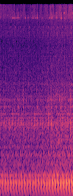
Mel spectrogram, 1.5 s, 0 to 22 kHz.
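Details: Massey Ferguson GC1710 TLB sub-compact diesel tractor idling: steady low beat with uneven, lumpy pulse; heavy vibration, power cut almost in half, must be revved to lift bucket; owner suspects a cylinder misfiring or dead, cylinder temps checked with laser.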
